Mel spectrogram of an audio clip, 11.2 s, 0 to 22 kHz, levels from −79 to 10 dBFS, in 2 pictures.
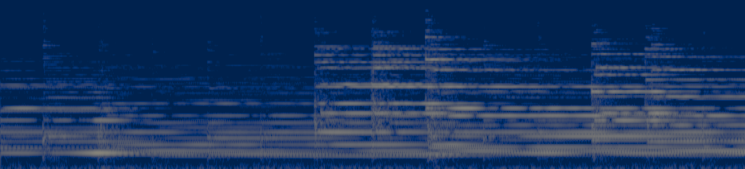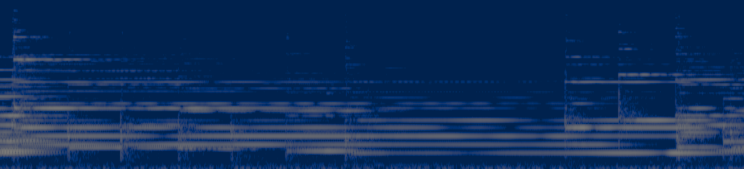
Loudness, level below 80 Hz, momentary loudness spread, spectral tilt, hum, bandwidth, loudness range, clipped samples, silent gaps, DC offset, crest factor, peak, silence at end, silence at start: -37 LUFS; -70 dBFS; 17 LU; 0 dB/octave; none; 16.5 kHz; 13 LU; under 0.1%; none; under 0.1%; 20 dB; -20 dBFS; 0 s; 0 s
